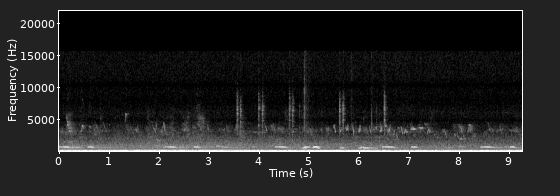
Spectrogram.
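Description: Birds calling in a park: short rise-and-fall notes repeated throughout, often in pairs, with thin higher chirps over them. A steady low rumble runs underneath.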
